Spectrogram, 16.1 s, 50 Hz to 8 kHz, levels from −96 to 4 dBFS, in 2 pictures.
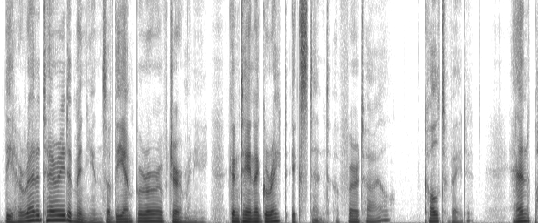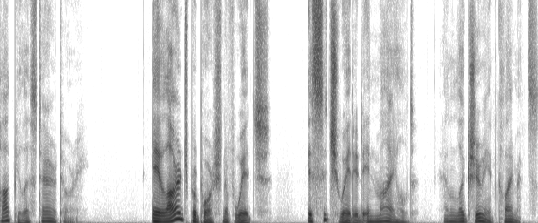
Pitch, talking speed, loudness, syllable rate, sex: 105 Hz, 110 wpm, -21 LUFS, 4.8 syllables/s, male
